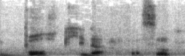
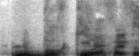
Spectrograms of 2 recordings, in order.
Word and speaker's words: Burkina Faso: Surtout que c'était le Alors, déjà, on dit le Burkina Faso. Le Burkina Faso, même si ok. ça s'écrit U, Je m'attendrai. c'est parce que c'est pas un mot français.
